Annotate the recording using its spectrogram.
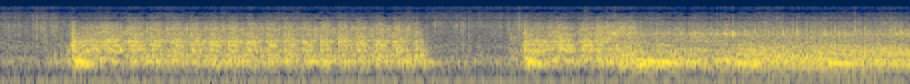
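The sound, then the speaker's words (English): A truck engine turns over and runs with a loud, steady rumble, briefly dropping off before catching again and settling back into a continuous idle. “Truck's there. Back of it towards us. Brinker must be up front. Come on. We're getting into that truck.”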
